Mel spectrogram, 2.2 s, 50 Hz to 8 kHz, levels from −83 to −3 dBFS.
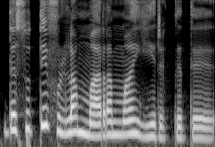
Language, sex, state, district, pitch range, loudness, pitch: Tamil, female, Tamil Nadu, Nilgiris, 185-265 Hz, -16 LUFS, 225 Hz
